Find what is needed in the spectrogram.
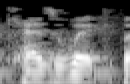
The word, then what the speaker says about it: Keswick: I know it looks like Keswick, but it's pronounced Keswick.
